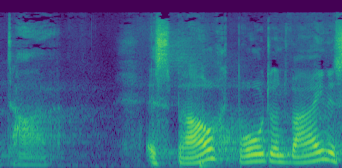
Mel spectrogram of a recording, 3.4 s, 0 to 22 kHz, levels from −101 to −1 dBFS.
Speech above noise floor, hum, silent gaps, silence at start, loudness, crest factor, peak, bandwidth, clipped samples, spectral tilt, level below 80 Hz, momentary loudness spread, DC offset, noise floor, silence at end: 36 dB; none; none; 0.05 s; -21 LUFS; 18 dB; -4 dBFS; 16.5 kHz; under 0.1%; -3.5 dB/octave; -54 dBFS; 17 LU; under 0.1%; -57 dBFS; 0 s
